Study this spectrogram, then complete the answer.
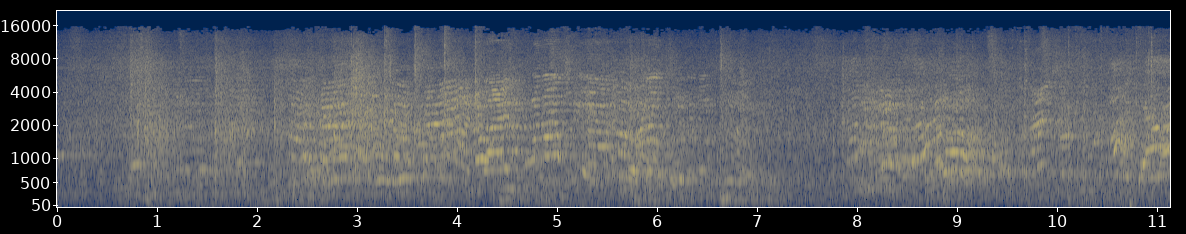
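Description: Spectators shout and cheer in a large echoing rink.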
